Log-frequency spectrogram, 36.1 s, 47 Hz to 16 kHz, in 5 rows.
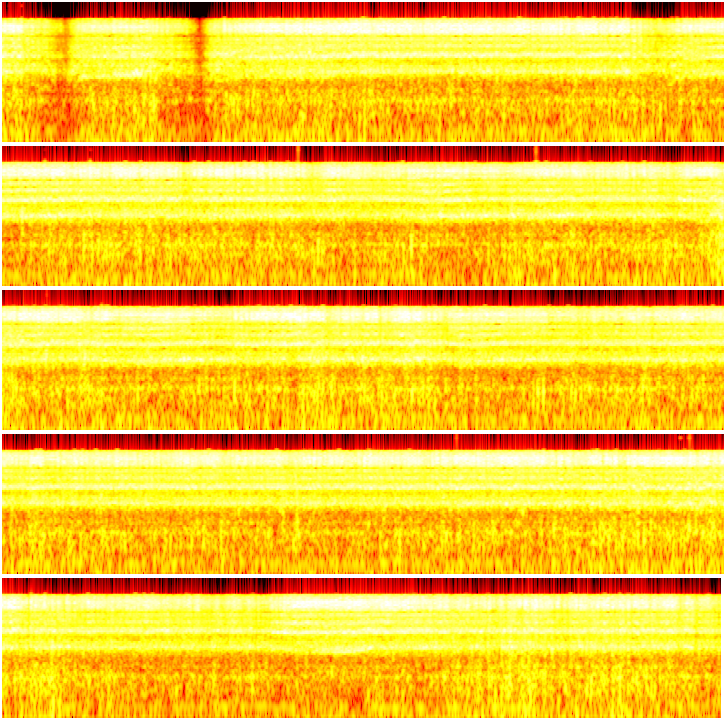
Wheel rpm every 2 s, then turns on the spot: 130, 170, 230, 180, 230, 230, 230, 220, 220, 230, 230, 230, 230, 230, 230, 230, 220, 230.
none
